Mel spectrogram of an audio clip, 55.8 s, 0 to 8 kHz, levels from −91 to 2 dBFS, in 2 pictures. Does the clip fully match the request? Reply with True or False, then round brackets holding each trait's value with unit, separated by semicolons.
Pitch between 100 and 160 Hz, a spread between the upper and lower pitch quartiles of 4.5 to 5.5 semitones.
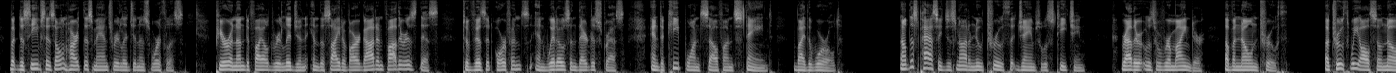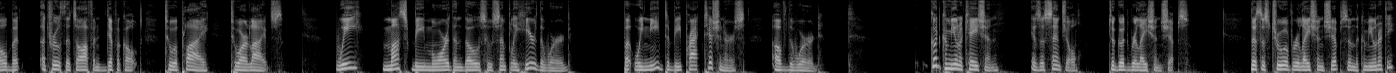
False (140 Hz; 3.5 semitones)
